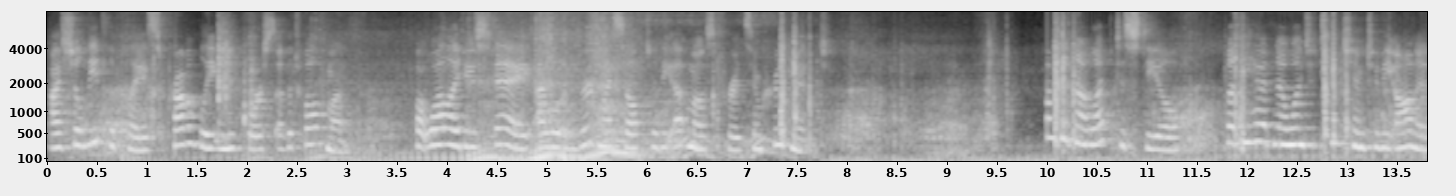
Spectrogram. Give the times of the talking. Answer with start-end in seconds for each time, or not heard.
0.0-7.8, 9.9-13.7.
